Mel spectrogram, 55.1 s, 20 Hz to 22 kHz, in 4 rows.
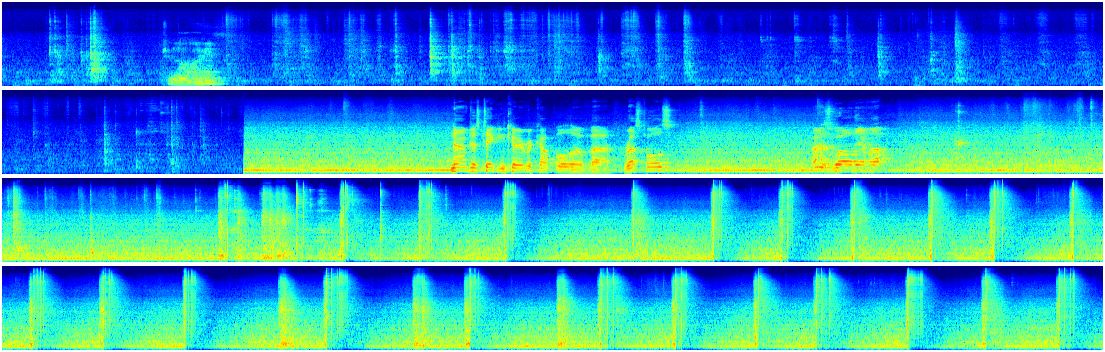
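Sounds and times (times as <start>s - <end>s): steady hum: 16.8s - 55.0s
welding arc crackling: 26.5s - 55.0s
tack weld pops: 31.8s - 33.1s, 33.8s - 34.1s, 35.4s - 35.7s, 36.4s - 38.4s, 39.1s - 40.2s, 40.9s - 42.9s, 43.6s - 43.9s, 44.8s - 45.8s, 46.4s - 47.4s, 48.2s - 50.0s, 50.7s - 51.8s, 52.6s - 53.9s, 54.5s - 54.8s.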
